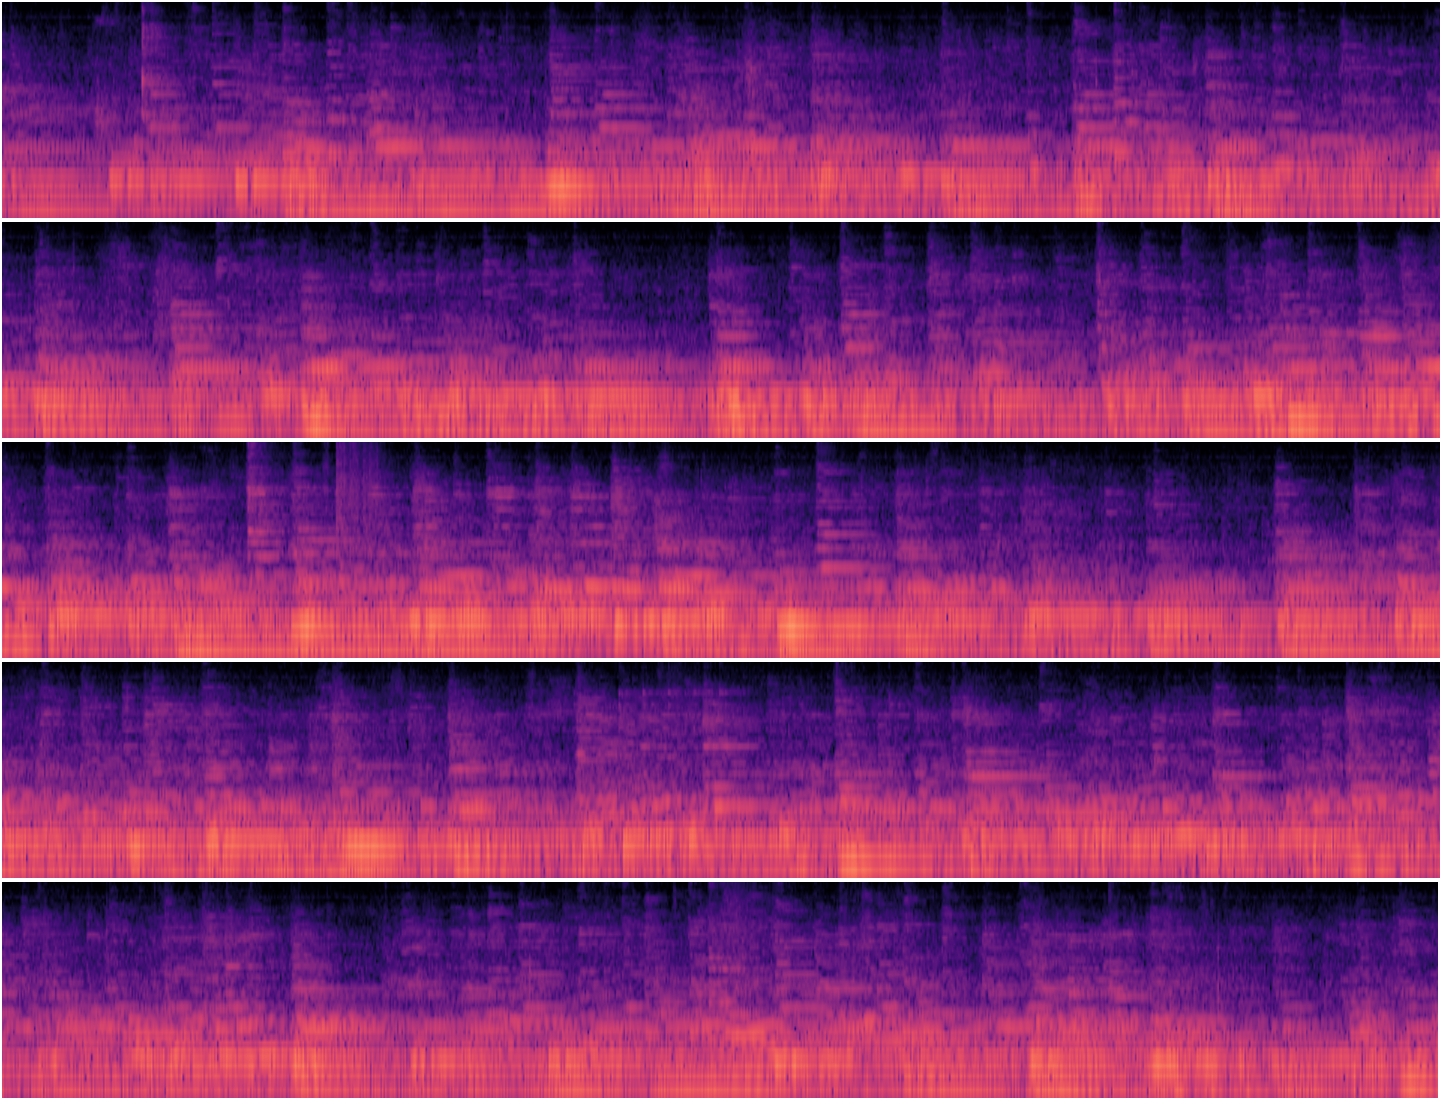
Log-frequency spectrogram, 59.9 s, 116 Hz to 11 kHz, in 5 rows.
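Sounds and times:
lute duet plucked notes: 0.0s - 59.9s.

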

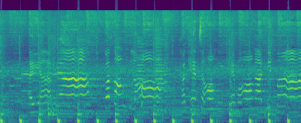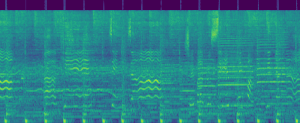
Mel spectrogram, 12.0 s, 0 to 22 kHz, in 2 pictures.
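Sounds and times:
live pop band: 0.0s - 12.0s
woman singing: 0.0s - 12.0s.

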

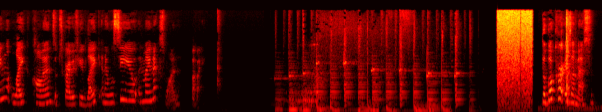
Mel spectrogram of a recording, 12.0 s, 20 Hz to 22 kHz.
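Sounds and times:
woman speaking: 0.0s - 4.2s, 10.8s - 12.0s
outro music: 5.4s - 9.3s
burst of static hiss: 10.0s - 10.8s.

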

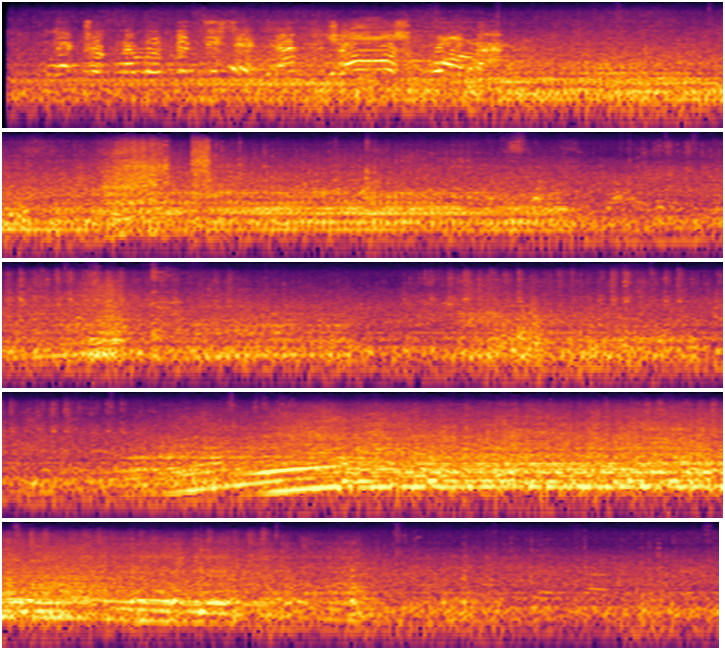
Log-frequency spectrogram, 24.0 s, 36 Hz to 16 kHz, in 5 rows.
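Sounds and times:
buggy engine revving: 0.2s - 24.0s.

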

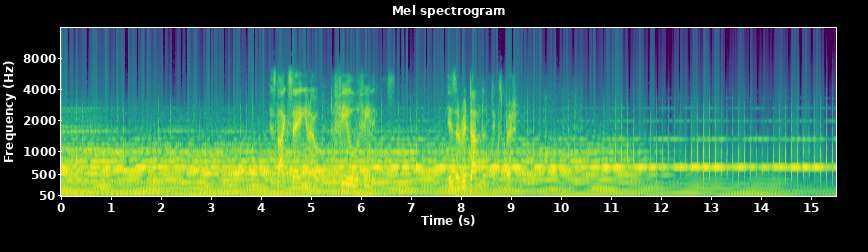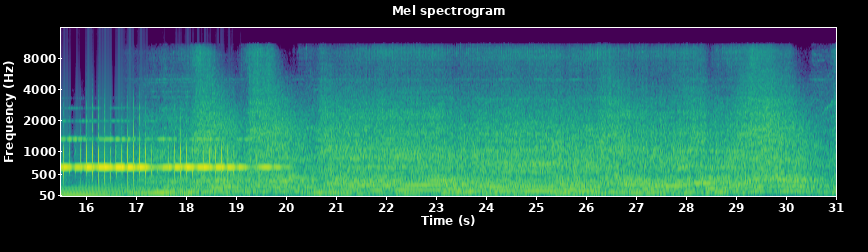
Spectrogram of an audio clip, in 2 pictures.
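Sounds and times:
pulsing synthesizer tone: 0.0s - 20.4s
low vehicle rumble: 0.0s - 30.5s
noisy arena ambience: 16.8s - 31.0s.

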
